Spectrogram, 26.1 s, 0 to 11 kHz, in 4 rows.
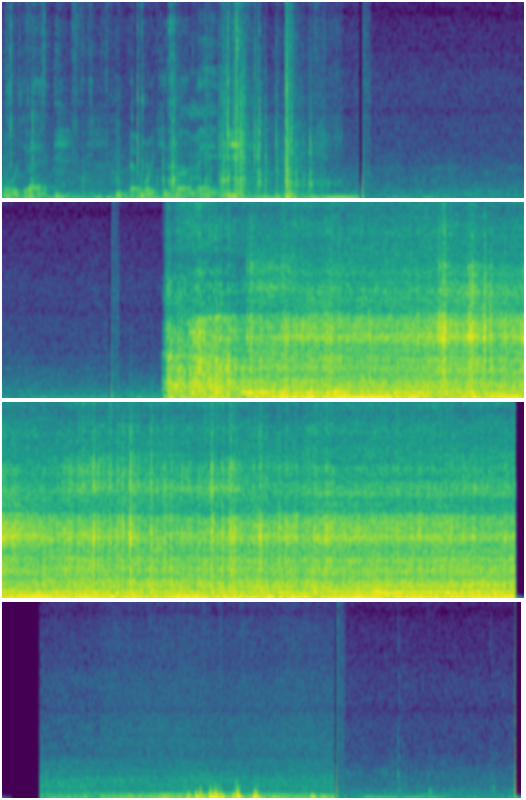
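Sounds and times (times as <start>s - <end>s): blender running at high speed: 8.6s - 19.5s.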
